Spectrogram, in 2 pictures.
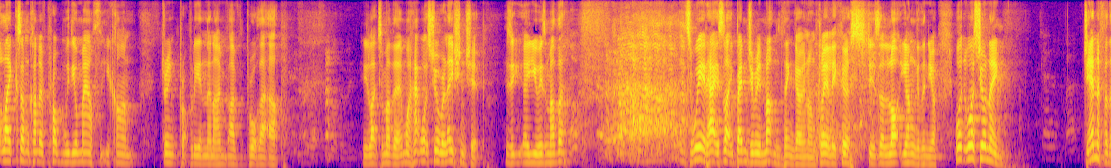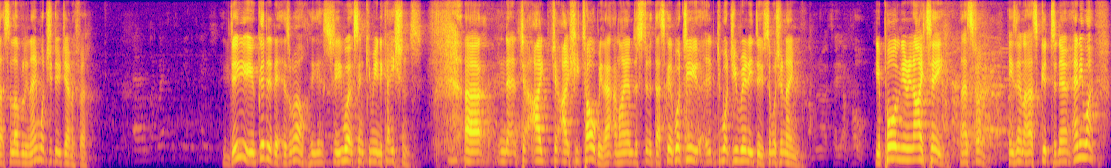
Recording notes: chats to a man in the audience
